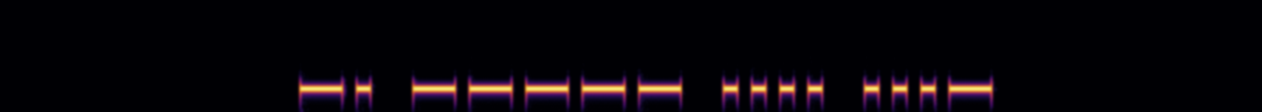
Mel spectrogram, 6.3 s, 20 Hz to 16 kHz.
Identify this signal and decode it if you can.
Morse code, heard as a keyed tone, about 17 wpm, 700 Hz. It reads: N0HV
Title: USA Call Signs - 4 Characters - Repeated 3x - 17wpm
